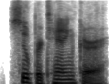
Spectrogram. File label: "supertanker", American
